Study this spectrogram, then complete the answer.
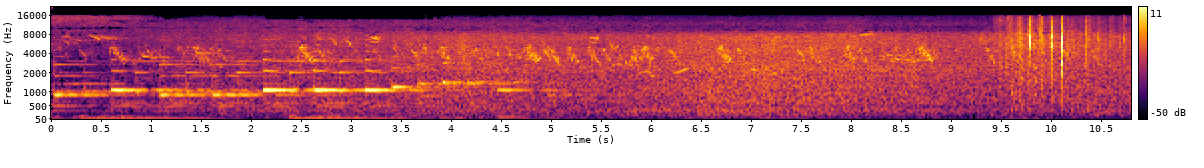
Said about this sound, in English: I'm up early, sitting on the veranda in my pajamas. The wood casts long shadows over the fields. Birds call.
